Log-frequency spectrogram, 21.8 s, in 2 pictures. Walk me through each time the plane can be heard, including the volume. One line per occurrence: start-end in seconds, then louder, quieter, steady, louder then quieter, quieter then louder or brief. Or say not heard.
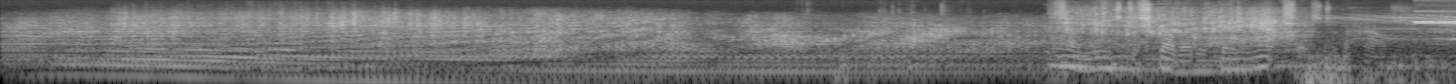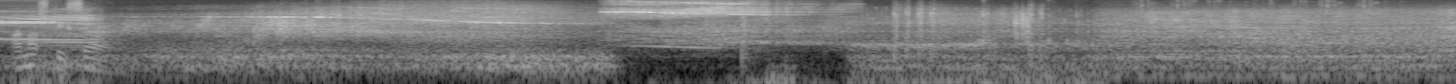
0.0-21.7 steady.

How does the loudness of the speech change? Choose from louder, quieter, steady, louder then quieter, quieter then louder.
quieter then louder.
